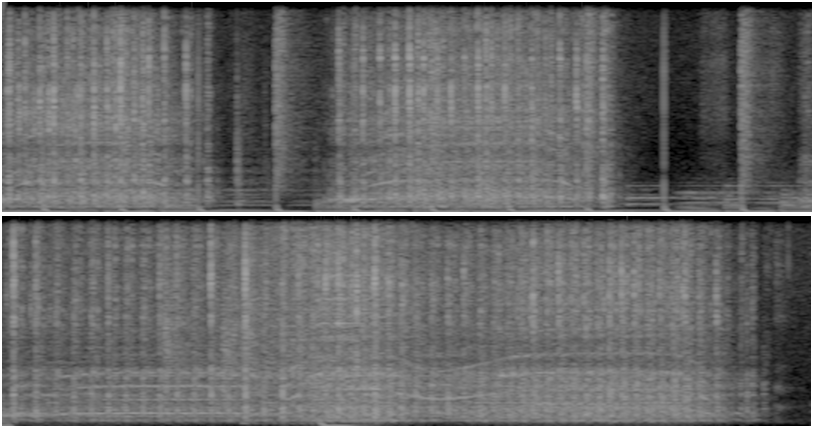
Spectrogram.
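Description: A sewing machine stitches along pinned fabric to attach a piece onto the main panel of a fabric organizer, running in a steady, close, continuous whir with a few brief pauses and no talk over it.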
